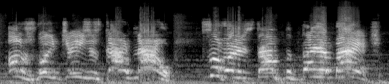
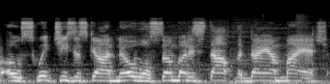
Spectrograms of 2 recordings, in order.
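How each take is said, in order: First: It is said imitating J R's voice. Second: It is said in his normal voice.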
